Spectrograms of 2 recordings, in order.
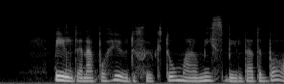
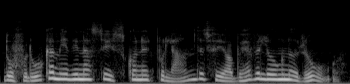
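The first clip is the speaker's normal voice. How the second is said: raised father's voice; 6 semitones higher, 8 dB louder than usual. A narrator's reading. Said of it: "säger pappan".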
